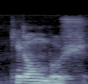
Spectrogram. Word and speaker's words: quilombos: Quilombos of the... Is it still Palmares? Yep. But the O-M turns into an like a French nasal.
